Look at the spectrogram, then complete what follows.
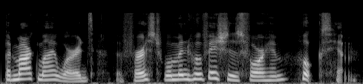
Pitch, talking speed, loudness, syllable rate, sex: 205 Hz, 215 wpm, -18 LUFS, 4.9 syllables/s, female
